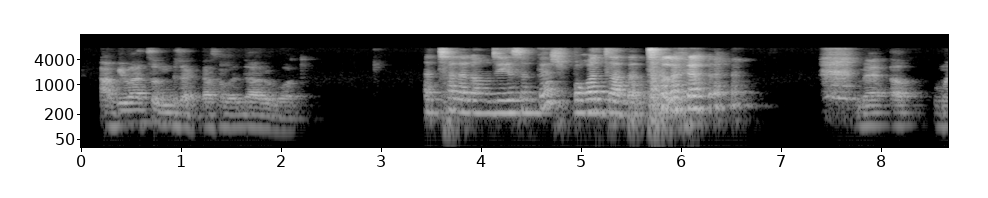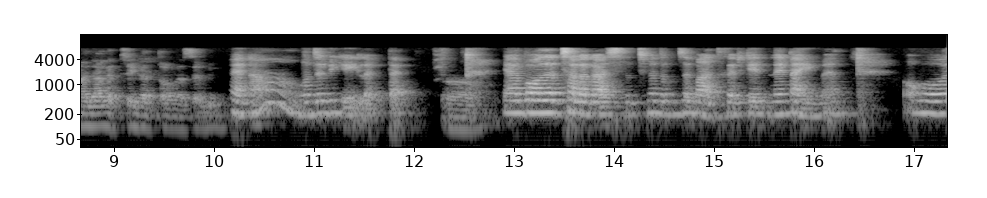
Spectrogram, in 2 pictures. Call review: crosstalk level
none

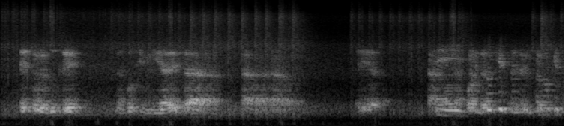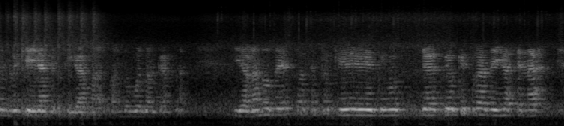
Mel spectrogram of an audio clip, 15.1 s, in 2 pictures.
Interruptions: present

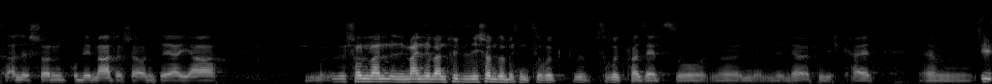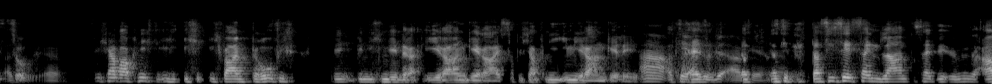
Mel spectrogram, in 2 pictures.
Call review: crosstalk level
present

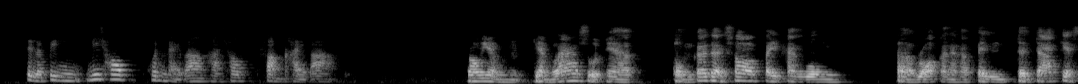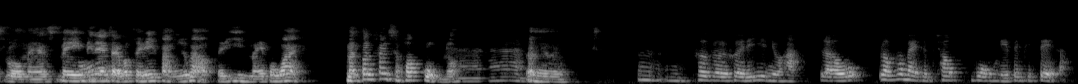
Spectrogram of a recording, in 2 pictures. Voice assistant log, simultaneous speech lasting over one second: none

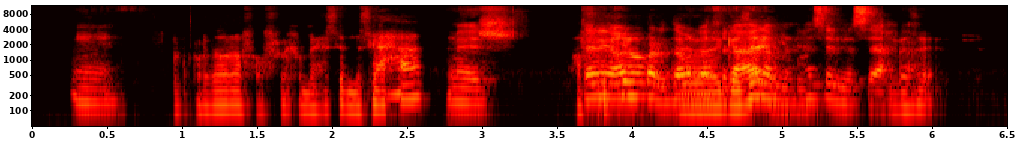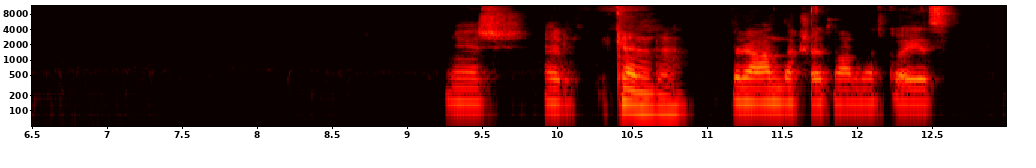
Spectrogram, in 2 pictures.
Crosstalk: present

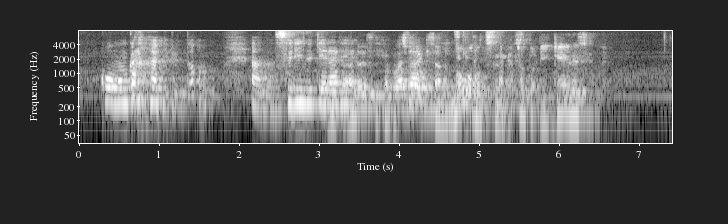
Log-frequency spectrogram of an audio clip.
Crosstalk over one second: present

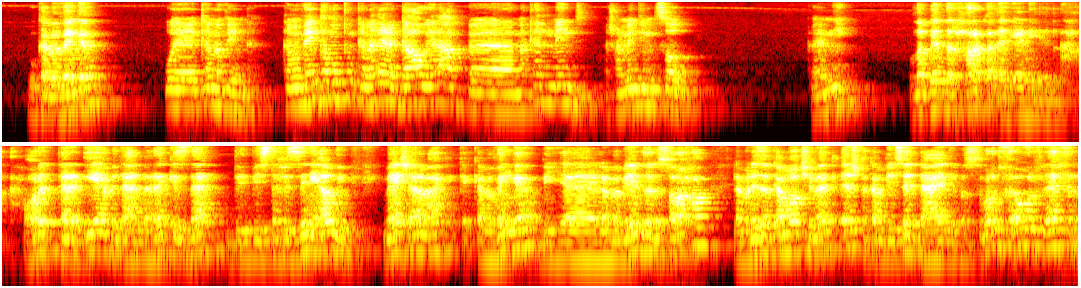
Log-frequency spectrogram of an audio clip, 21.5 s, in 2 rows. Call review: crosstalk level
none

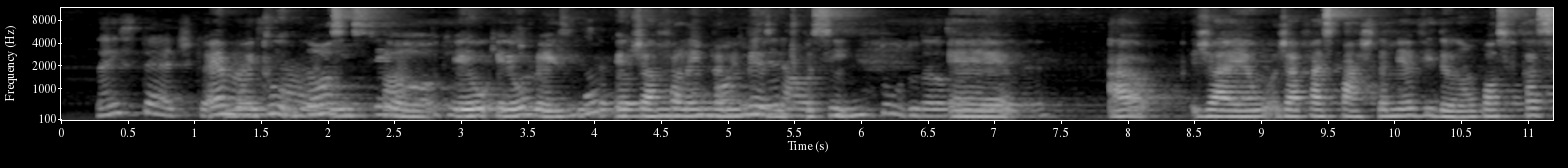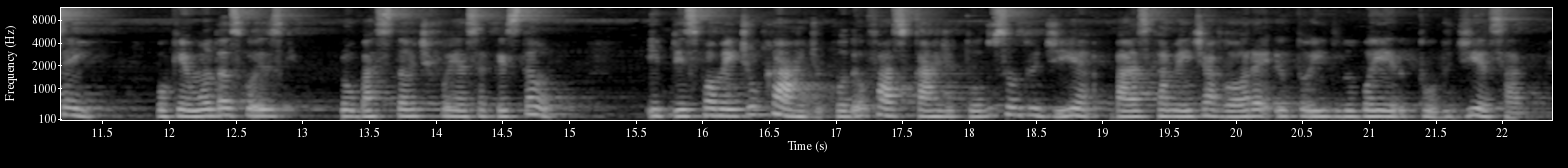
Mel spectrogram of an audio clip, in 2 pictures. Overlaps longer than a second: present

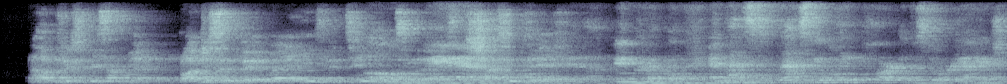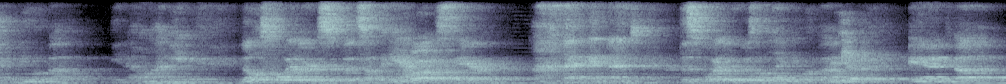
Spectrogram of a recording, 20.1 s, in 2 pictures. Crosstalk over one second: present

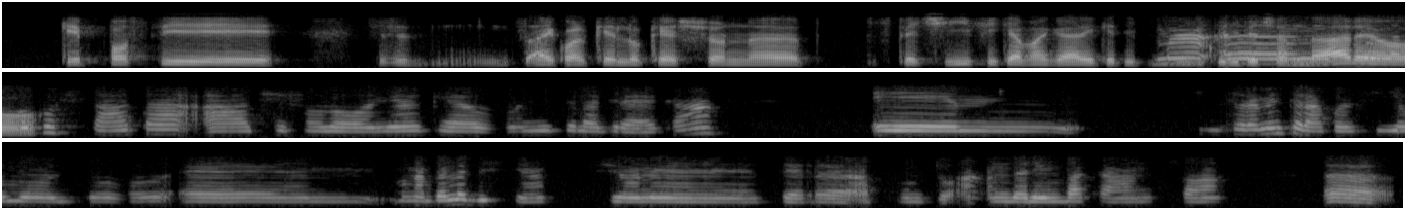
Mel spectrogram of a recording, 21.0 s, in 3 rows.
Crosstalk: present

